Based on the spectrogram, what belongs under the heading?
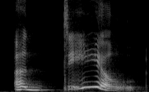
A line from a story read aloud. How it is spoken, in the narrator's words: Tave half laughed, almost a cackle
